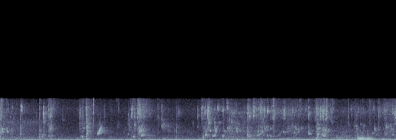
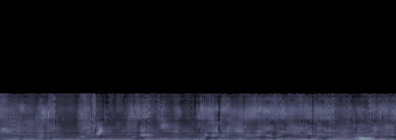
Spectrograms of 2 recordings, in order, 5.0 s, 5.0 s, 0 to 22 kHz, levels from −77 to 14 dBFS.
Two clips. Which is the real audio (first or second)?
first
